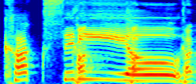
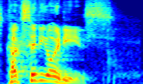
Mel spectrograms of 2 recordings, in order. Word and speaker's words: Coccidioides: It's coccidioides. Coccidioides, yes. – Coccidioides.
